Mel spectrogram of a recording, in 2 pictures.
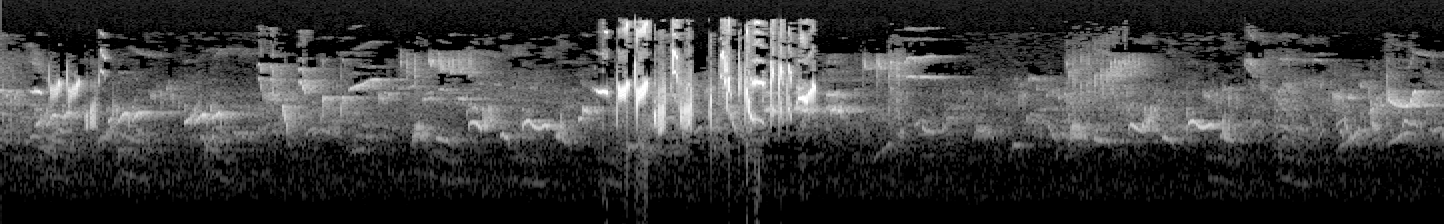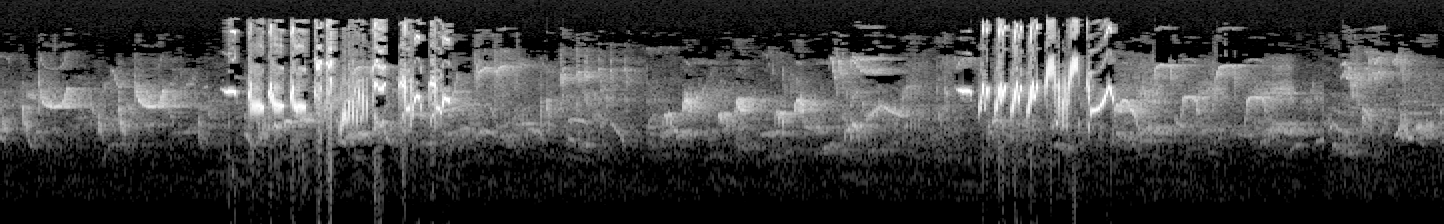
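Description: Songbirds singing: a steady chatter of small chirps and twitters, broken by three much louder, rapid trilled song phrases, about six, seventeen and twenty-four seconds in.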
